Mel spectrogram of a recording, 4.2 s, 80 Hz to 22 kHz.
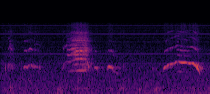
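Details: Three foxes recorded on 14 May call in short, whining cries that arch up then drop in pitch, some with a slight quaver; a brief, harsher raspy scream breaks in midway, against a quiet background.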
